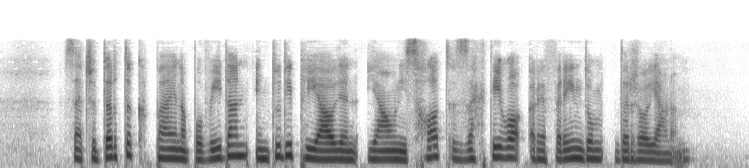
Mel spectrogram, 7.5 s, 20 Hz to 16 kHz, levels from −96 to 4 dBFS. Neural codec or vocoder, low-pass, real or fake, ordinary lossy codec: codec, 16 kHz, 1.1 kbps, Voila-Tokenizer; 7.2 kHz; fake; none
